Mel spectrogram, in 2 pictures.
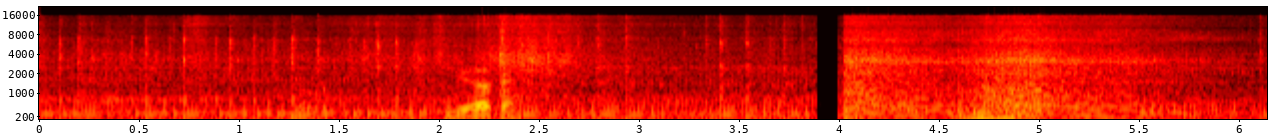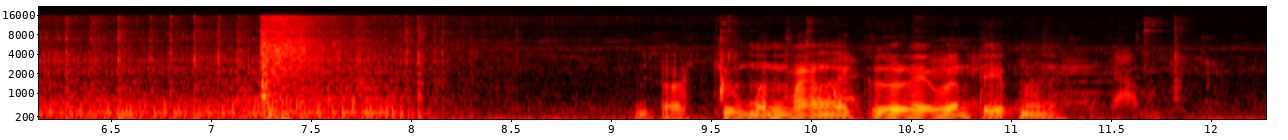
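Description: A chainsaw revs up and down nearby, outdoors.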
